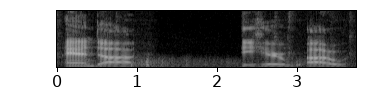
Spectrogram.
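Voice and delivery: normal talking voice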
